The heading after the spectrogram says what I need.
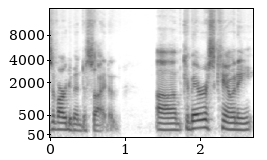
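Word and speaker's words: Cabarrus: just mentioned North Carolina 8 includes uh fville cabus County uh I pronounced that wrong correct me yeah Cab County cabis County which is uh a rapidly growing Suburban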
